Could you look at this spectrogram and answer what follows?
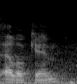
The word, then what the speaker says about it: Elokim: Vayomar, and he says, well, the way we would read this is right, if you were the way we would pronounce it is Hashem Elokim. Right? When we read Navi, when we have two names of Hashem spelled like that, we would pronounce the first one as Adnas, as Adoshem, and the second one, which if it was alone, we would pronounce it as Adoshem. We pronounce it as Elokim.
